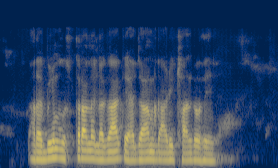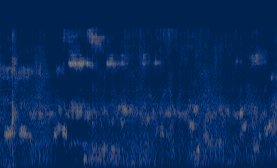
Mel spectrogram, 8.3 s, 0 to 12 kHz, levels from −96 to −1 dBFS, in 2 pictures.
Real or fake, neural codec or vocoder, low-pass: fake; codec, 16 kHz, 4 kbps, X-Codec, HuBERT features, trained on LibriSpeech; 7.2 kHz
